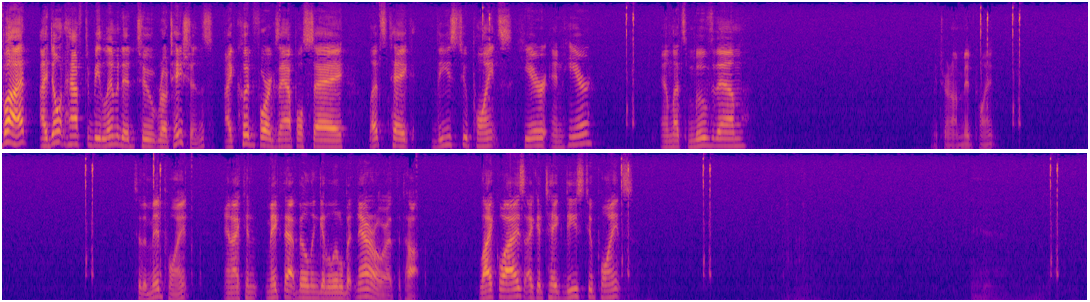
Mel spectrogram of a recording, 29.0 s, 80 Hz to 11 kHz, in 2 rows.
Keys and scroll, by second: 9.2 Return, 24.7 Return.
